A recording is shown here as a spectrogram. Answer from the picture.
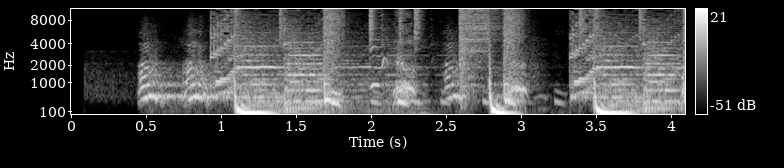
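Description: Electronic theme-tune music starting about half a second in, with three deep falling bass drops, and bark-like sounds mixed into it.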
